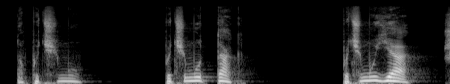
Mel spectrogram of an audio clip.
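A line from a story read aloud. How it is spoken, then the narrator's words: Whisper. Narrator (Russian): шепнула она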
